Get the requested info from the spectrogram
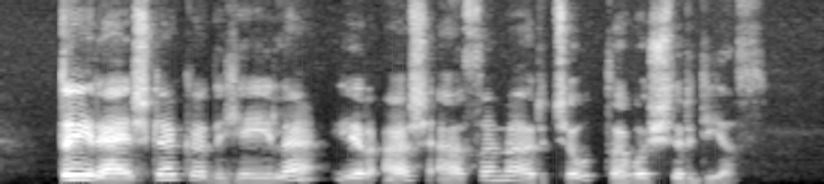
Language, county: Lithuanian, Kaunas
